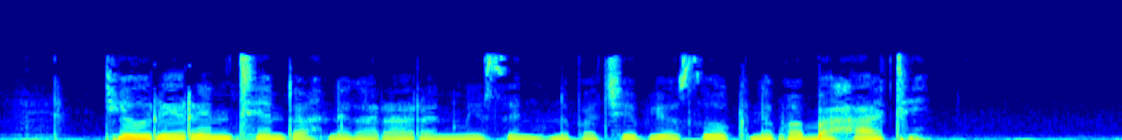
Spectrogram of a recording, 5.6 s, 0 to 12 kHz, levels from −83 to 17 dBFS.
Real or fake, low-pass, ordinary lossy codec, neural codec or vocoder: real; 7.2 kHz; MP3, 32 kbps; none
